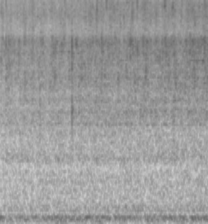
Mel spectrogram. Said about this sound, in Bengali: মশলাগুলো একটু তেলে ভেজে নিচ্ছি।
